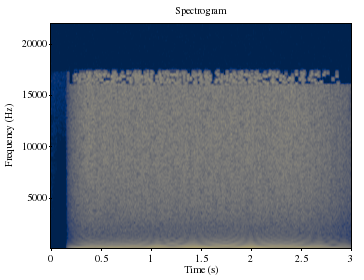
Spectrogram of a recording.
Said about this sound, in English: Here's his emulation of an idling projector, which he made on a synthesizer.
